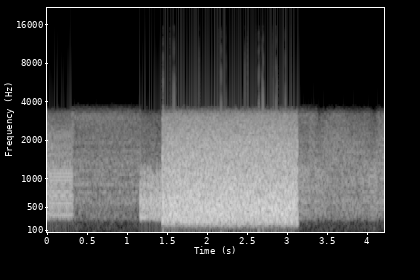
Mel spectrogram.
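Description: Hiss from an FM amateur satellite downlink on a ham radio receiver. A loud burst of static starts abruptly about a second and a half in and cuts off suddenly about two seconds later, with a few sharp clicks, between quieter stretches of weaker hiss while no station is talking.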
